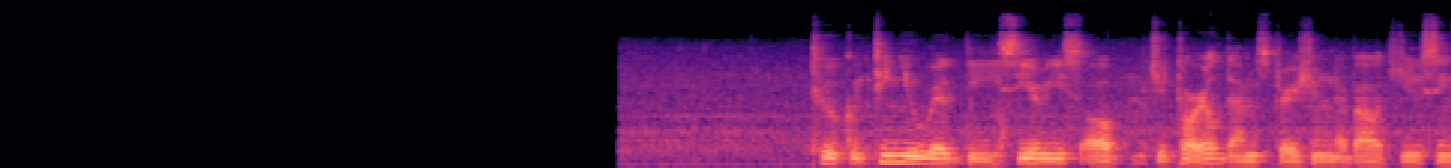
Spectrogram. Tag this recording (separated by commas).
Speech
